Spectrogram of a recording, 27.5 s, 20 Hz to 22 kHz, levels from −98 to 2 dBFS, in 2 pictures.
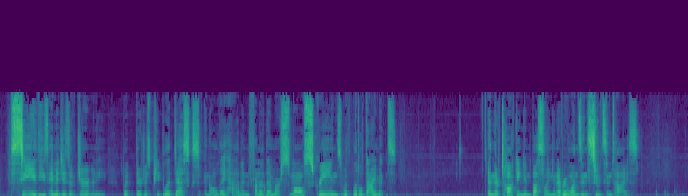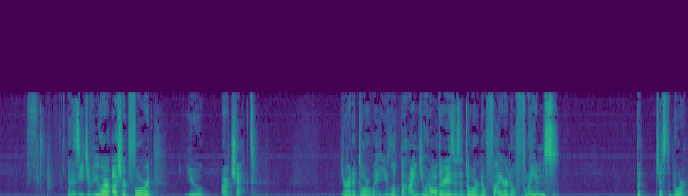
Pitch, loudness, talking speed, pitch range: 150 Hz, -33 LUFS, 155 wpm, 125-185 Hz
